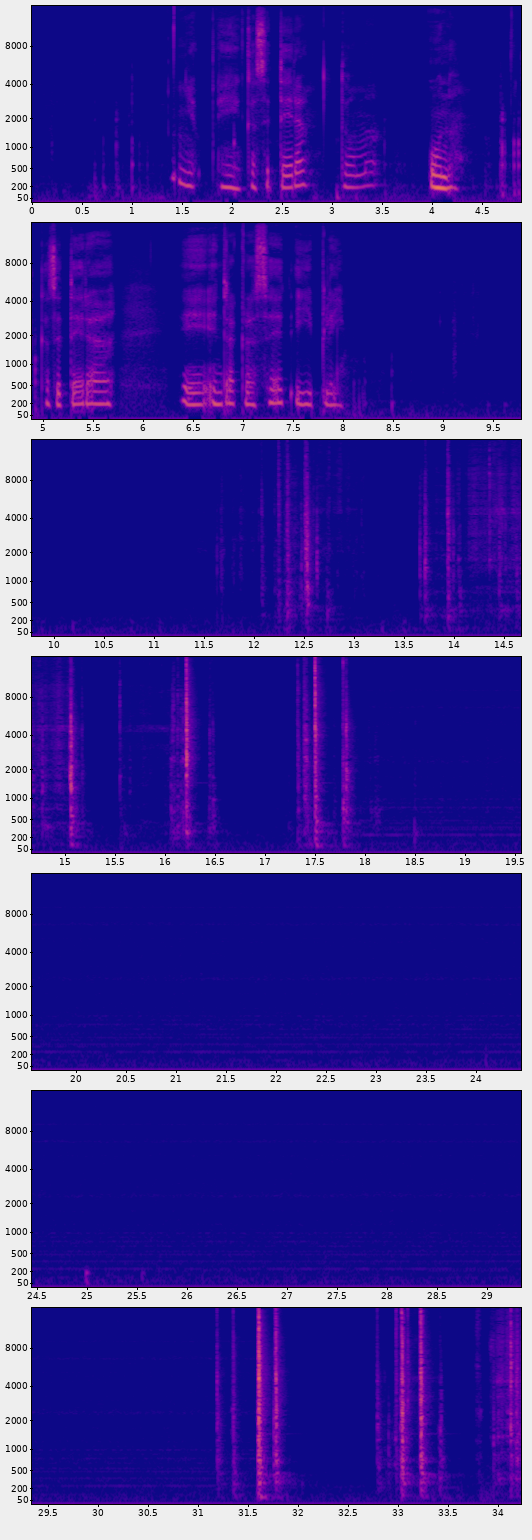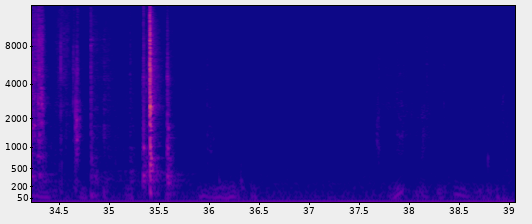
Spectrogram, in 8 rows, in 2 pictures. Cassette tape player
0:12.0 0:13.0, 0:13.7 0:16.6, 0:17.2 0:30.1, 0:31.0 0:32.0, 0:32.8 0:35.7

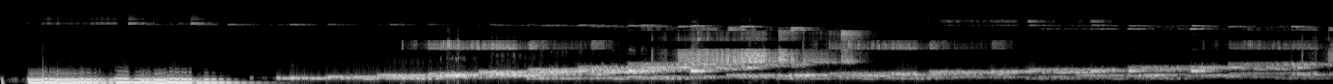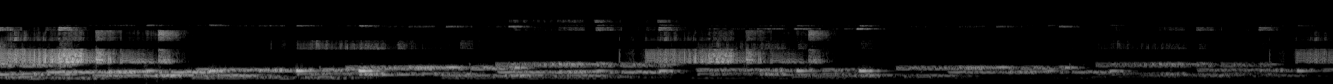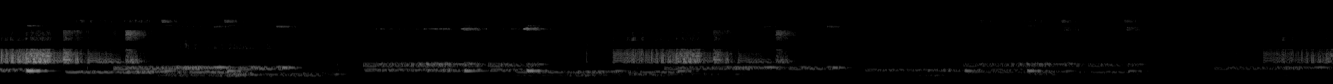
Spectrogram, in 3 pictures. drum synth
0:00.0 0:03.0

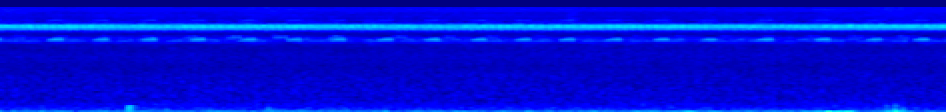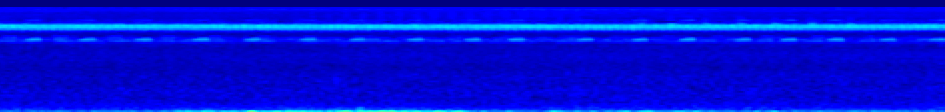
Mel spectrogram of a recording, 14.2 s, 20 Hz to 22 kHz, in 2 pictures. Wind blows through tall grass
0:04.4 0:14.1

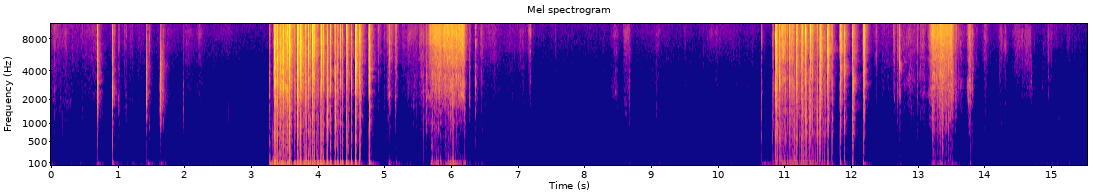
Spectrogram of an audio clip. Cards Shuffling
0:03.3 0:06.6, 0:10.8 0:15.0

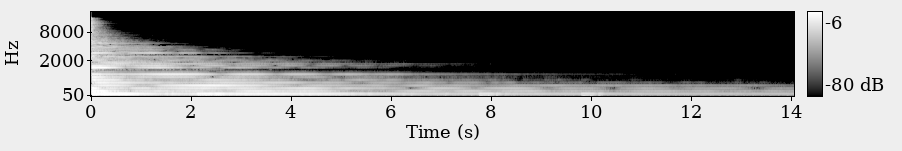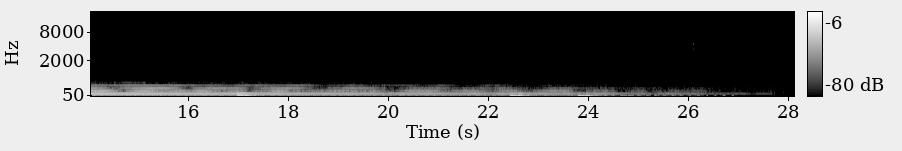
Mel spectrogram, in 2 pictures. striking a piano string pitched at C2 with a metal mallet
0:00.0 0:03.6

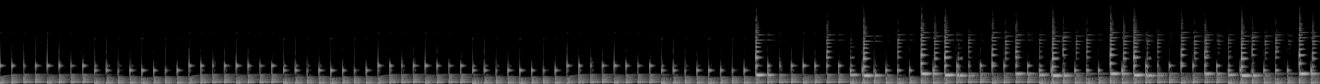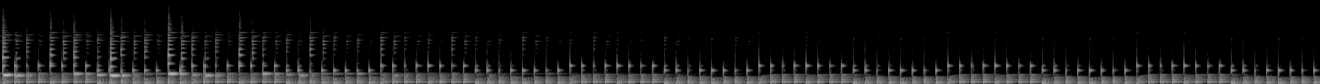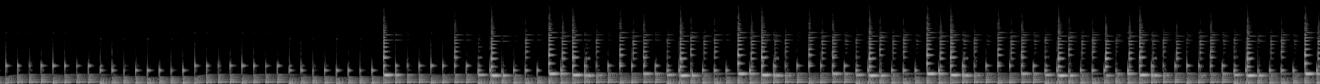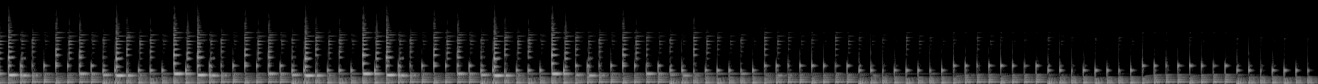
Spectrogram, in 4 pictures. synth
0:07.6 0:18.2, 0:30.2 0:49.8

